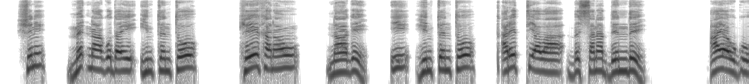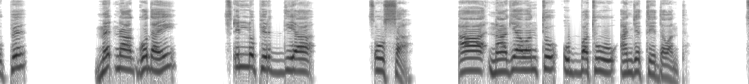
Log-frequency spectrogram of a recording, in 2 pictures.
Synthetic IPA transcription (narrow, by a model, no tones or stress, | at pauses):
ʃɪn | mɛɗnaːɡɔd̪ɐjhɪnt̪ːɛnt̪ːo̞ː | kʰe̞ːkɐnɐw | naːɡeː | ʔɪhɪnt̪ːɛnt̪ːo̞ː | kʼɐɾɛt̪ːɪjaːwaːbɛsːɐnɐd̪ɛnd̪eː | ʔɐjɐwʊɡo̞ːpːɛ | mɛɗnaːɡɔd̪ɐj | t͡sʼɪlːɔpɪɾd̪ɪjaː | t͡sʼo̞ːsːa̰ː | ʔaːnaːɡɪjaːwɐnt̪ːʊʊbːɐt̪uːɐnd͡ʒɛt̪ːe̞ːd̪ːɐwɐ̰nt̪ːɐ̥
